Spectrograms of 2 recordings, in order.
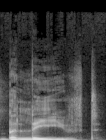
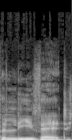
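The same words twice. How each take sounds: First: The -ed ending adds no extra syllable. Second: The -ed ending is said as an extra syllable. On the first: The speaker calls it right. "No, it's believed" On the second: The speaker calls it wrong. "You added an extra syllable"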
